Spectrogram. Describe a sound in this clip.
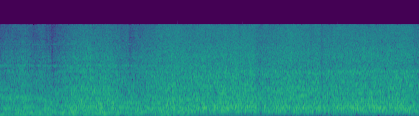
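Wake water churns and rushes loudly behind a ship.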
